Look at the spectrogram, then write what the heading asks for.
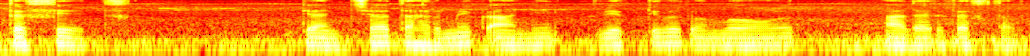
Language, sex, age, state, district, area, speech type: Marathi, male, 18-30, Maharashtra, Sangli, urban, spontaneous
